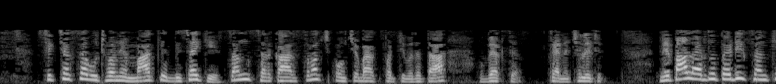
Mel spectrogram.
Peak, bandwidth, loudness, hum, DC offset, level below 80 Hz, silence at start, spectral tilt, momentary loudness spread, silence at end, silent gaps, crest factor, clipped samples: -6 dBFS; 5.2 kHz; -21 LUFS; none; under 0.1%; -58 dBFS; 0.15 s; -11.5 dB/octave; 10 LU; 0 s; none; 16 dB; under 0.1%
